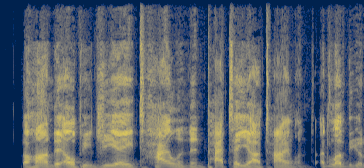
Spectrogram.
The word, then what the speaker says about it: Pattaya: I would love to go to Pattaya though. You won't come back. You won't come back. Pretty sure I will. It's called Pattaya. No, it's Pattaya. How they say it over there?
